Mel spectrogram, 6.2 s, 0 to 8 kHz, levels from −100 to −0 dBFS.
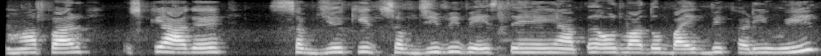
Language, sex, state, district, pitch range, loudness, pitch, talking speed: Hindi, male, Rajasthan, Jaipur, 210-230 Hz, -17 LUFS, 220 Hz, 195 wpm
